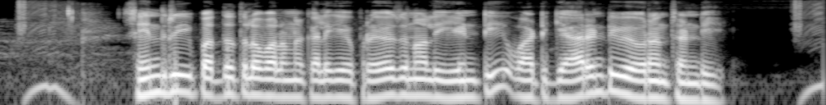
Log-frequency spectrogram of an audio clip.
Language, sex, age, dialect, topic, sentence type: Telugu, male, 31-35, Utterandhra, agriculture, question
